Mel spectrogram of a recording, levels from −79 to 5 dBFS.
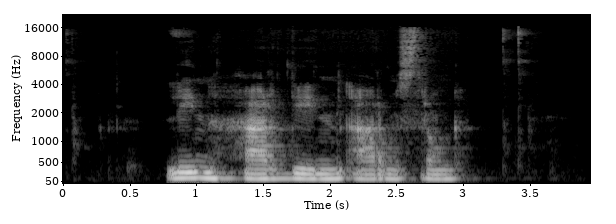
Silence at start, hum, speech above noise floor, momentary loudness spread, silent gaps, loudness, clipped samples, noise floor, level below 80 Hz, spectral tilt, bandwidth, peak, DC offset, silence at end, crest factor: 0.8 s; none; 41 dB; 23 LU; none; -20 LUFS; under 0.1%; -60 dBFS; -54 dBFS; -6.5 dB/octave; 16.5 kHz; -4 dBFS; under 0.1%; 0.5 s; 18 dB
